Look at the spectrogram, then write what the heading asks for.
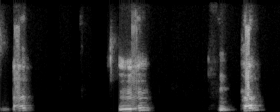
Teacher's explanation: Mem already has the sound of the lip, Mem, and Pe. In all of these B, M, and P, you feel the lips together and then they are released. These are labial letters, letters pronounced with both lips pressed together and released or opened up.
